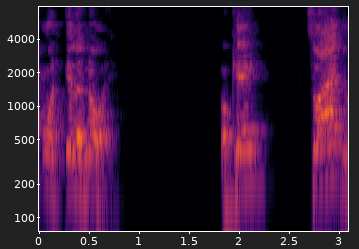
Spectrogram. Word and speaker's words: Illinois: Illinois the first thing I thought of was Illinois which is how I wanted to say the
